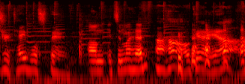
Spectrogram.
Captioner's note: laughing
